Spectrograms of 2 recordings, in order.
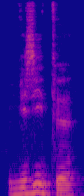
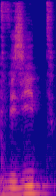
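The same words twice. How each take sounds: First: "Visite" with the final e voiced as a soft uh; dialect visite. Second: "visite" with a silent final e, ending on t; common visite. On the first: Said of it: "you will hear that E on the end in some dialects". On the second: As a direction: stop cleanly on the t of "visite". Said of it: "but visite much more common". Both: Shown as a demonstration.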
